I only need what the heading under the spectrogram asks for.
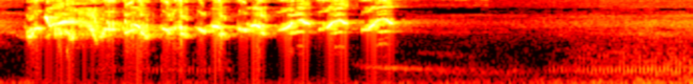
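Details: Oriental magpie-robin singing as a lure for other magpie-robins: a rapid string of high, twisting chirped notes for about two and a half seconds, then quiet with a low background hum.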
